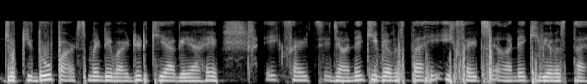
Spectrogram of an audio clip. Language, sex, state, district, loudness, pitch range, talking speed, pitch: Hindi, female, Uttar Pradesh, Jalaun, -15 LUFS, 175-195 Hz, 235 wpm, 185 Hz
